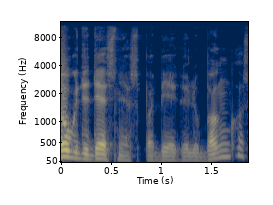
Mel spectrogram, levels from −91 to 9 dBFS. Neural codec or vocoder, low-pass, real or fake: none; 10.8 kHz; real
